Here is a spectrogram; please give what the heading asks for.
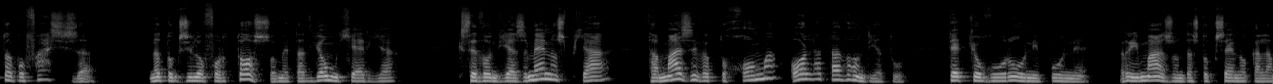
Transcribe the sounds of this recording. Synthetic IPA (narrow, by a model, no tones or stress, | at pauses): t̪oɐpo̞fɐsi̥sɐ | nɐt̪o̞ŋɡzilo̞fo̞ɾt̪o̞so̞me̞t̪ɐðʝo̞muçe̞ɾʝɐ | kse̞ðo̞nd̪iɐzme̞no̞spçɐ | θɐmɐze̞vɐpot̪o̞xo̞mɐo̞lɐt̪ɐðo̞nd̪ʝɐt̪ṵ | t̪e̞t̪ço̞ɣuɾunipune̞ | ɾimɐzo̞nd̪ɐst̪o̞kse̞no̞kɐlɐ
